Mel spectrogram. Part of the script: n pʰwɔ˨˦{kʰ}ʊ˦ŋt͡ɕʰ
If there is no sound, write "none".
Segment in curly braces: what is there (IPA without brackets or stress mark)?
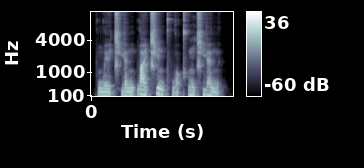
kʰ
